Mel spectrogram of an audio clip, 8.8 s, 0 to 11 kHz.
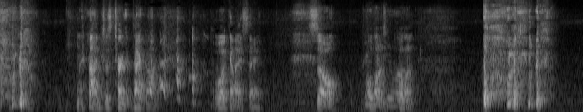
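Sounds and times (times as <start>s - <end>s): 
harsh chesty cough: 0.0s - 0.6s, 7.2s - 8.4s
laughter: 1.2s - 3.3s
speech: 1.3s - 2.6s, 3.2s - 4.0s, 4.7s - 6.4s.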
